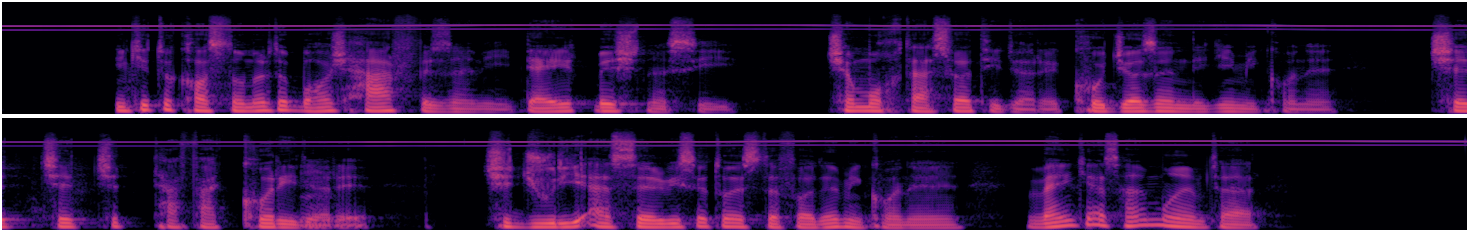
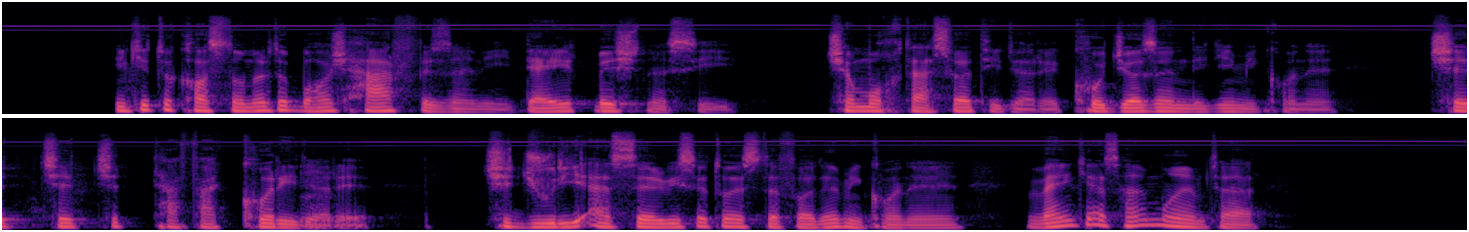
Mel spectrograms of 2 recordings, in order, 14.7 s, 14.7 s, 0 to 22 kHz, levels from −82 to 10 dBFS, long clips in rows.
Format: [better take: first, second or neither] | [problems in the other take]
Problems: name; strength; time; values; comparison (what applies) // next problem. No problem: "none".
second | high-pitched whine; loud; throughout; 9.5 kHz, 10 dB below the speech; faint in the second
